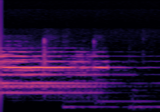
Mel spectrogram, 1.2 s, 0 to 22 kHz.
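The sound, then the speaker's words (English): A clock chimes the hour with bright, ringing bell tones that overlap and sustain. A lower chime enters partway through and hums beneath the fading higher notes. No one speaks. “Was that 6 o'clock? I didn't count the chimes.”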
